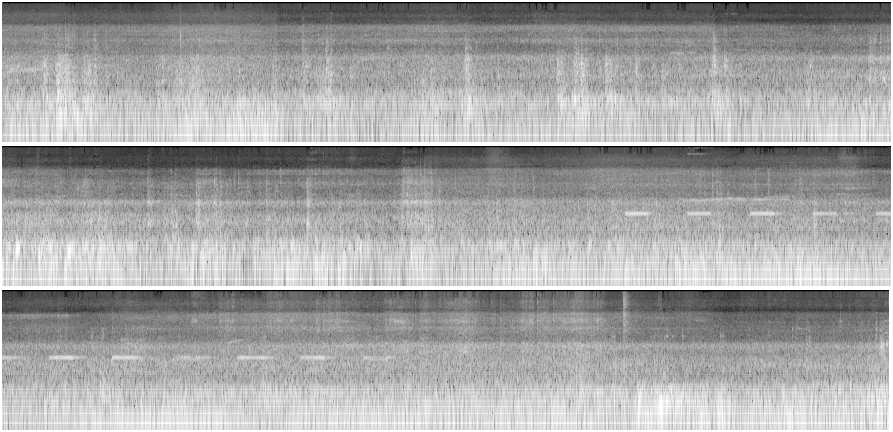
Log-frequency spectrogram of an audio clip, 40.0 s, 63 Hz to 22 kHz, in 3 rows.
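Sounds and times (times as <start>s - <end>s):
diesel engine under load: 0.0s - 39.9s
reversing alarm beeps: 0.1s - 0.7s, 22.6s - 32.9s.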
